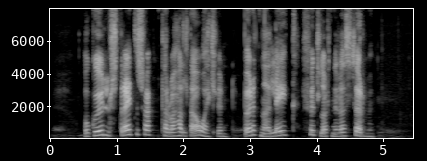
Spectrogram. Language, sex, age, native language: Icelandic, female, 50-59, Icelandic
